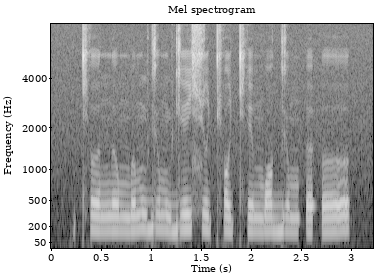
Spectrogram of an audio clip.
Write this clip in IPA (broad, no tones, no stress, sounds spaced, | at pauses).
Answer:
cʰ ɤ n ɤ m ə m ɡʲ ɤ m ɡʲ e ɕ ɔ cʰ ɔ cʰ e m ɔ ɡʲ ɔ m ʔ ə ʔ ɤ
